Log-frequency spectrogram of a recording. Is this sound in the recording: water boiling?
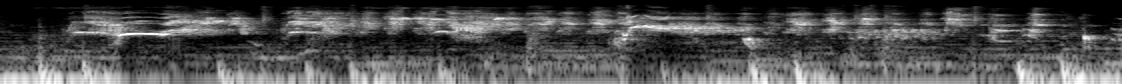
no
